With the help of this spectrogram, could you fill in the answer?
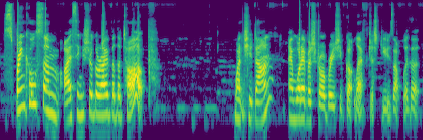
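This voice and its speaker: A woman's voice: on the high side, measured pace, soft background music, poor audio. Woman, casual cooking demo, rambling asides, home kitchen, phone camera on the counter. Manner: chatty, self-deprecating, rambling asides. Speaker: home cooking channel host.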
